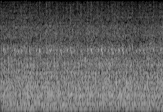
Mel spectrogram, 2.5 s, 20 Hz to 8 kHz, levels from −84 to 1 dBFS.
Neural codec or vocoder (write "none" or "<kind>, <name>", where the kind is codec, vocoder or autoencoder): vocoder, Vocos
